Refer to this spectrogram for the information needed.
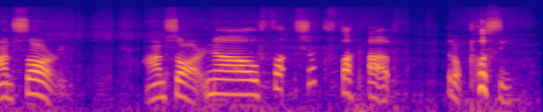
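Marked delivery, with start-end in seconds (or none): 0.0-2.1 mock, grudging, unwilling tone with attitude. Retelling how he apologized: imitating a sorry with attitude. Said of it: "He said it with an attitude".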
